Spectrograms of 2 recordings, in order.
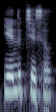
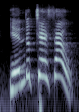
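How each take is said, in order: First: Said in the usual way. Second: Much higher, loud repeated demand. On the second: Retold or imitated. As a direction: explode on the second asking. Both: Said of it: "అని గట్టిగా అడుగుతాడు గగన్".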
